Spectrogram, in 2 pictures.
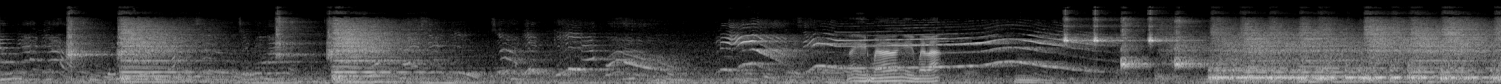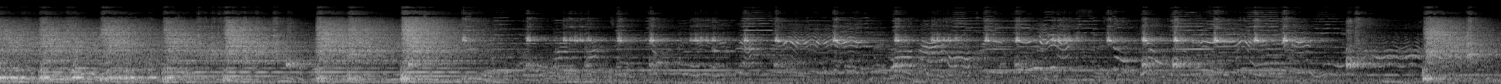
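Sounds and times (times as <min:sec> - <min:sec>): sharp percussion strikes: 0:00.7 - 0:04.5, 0:10.6 - 0:30.0
man's voice: 0:08.4 - 0:09.5.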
